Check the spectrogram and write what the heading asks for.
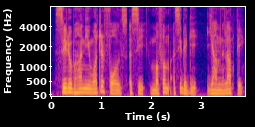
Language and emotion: Manipuri, neutral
